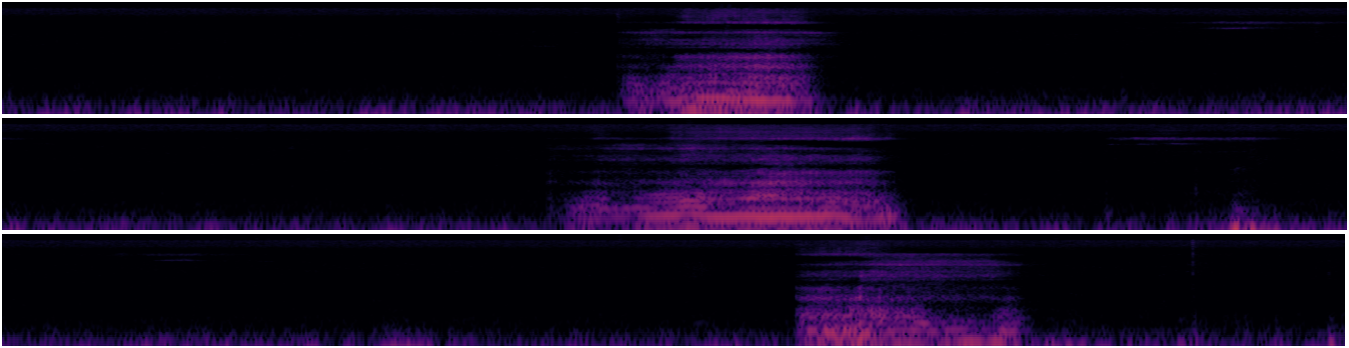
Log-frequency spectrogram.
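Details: A sleeping dog snores loudly and deeply, sounding like a grown man, about three long rumbling snores in twenty seconds.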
